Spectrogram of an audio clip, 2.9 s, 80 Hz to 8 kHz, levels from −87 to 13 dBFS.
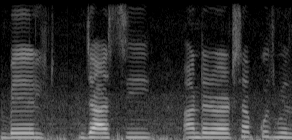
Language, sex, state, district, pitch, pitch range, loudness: Hindi, female, Bihar, East Champaran, 250 Hz, 245-255 Hz, -24 LUFS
